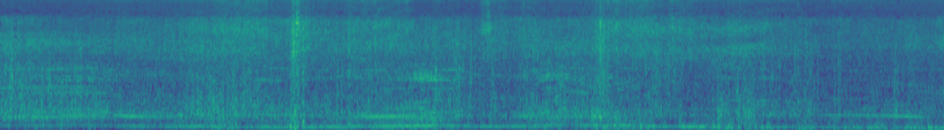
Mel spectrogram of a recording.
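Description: Outboard motor of an inflatable boat running under way, its pitch rising and dipping slightly, over wind and water noise. A single sharp knock about four seconds in.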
